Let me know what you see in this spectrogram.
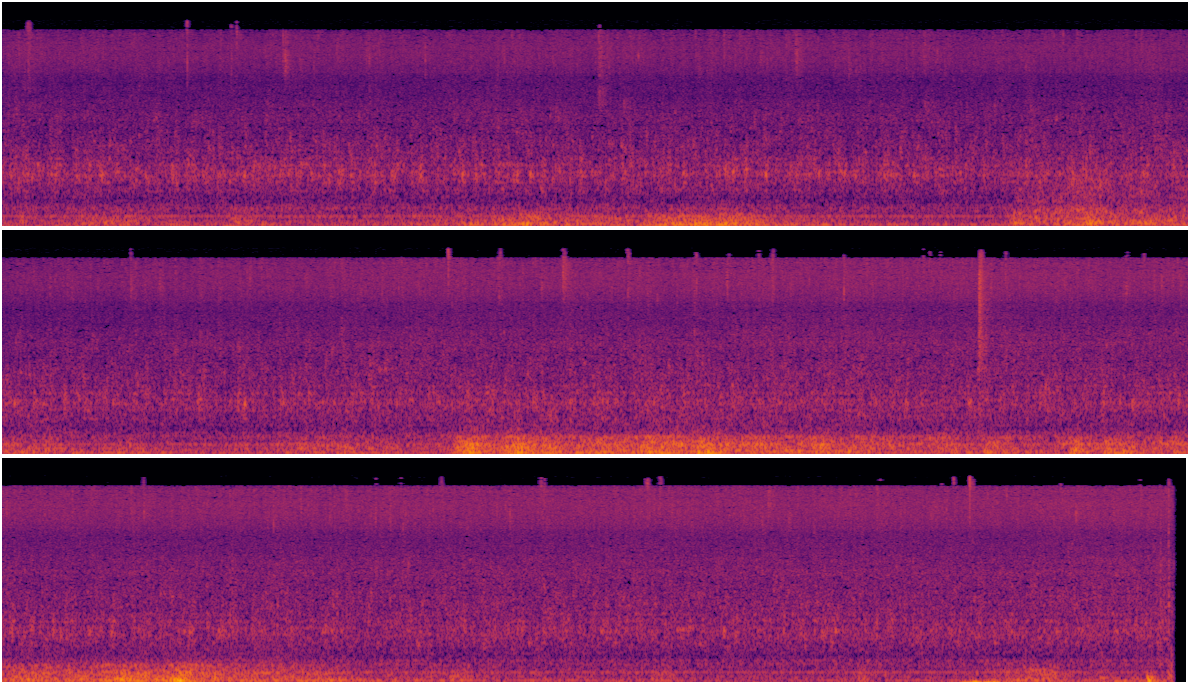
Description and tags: Heavy Rain with lots of good rolling thunder.Distant Thunder.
